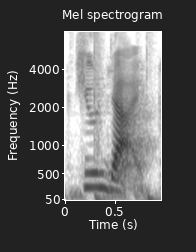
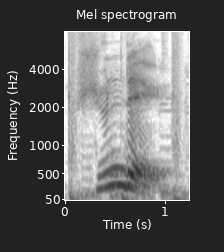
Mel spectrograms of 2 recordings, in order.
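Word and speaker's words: Hyundai: I think this is commonly pronounced as hyoon-die, but it should be Hyoon-dey.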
